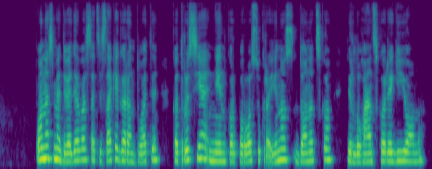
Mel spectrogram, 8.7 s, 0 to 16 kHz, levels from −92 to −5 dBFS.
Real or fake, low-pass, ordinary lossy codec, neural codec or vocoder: real; 14.4 kHz; AAC, 64 kbps; none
